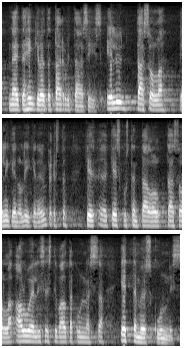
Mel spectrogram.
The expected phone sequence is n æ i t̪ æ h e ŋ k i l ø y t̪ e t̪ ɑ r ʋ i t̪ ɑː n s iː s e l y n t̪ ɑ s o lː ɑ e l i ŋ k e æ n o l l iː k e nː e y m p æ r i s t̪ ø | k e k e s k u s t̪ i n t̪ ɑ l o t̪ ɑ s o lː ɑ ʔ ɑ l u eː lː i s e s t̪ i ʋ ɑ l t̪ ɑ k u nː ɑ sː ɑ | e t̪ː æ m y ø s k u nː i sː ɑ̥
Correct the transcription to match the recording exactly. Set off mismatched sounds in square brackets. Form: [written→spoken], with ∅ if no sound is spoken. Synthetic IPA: n æ i t̪ æ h e ŋ k i l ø [y→i] t̪ [e→æ] t̪ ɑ r ʋ i t̪ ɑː n s iː s e l y n t̪ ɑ s o lː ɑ e l i ŋ k e [æ→i] n o l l iː k e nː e y m p æ r i s t̪ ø | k e k e s k u s t̪ [i→e] n t̪ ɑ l o t̪ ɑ s o lː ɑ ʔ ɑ l u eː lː i s e s t̪ i ʋ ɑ l t̪ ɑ k u nː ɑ sː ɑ | e t̪ː æ m y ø s k u nː i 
